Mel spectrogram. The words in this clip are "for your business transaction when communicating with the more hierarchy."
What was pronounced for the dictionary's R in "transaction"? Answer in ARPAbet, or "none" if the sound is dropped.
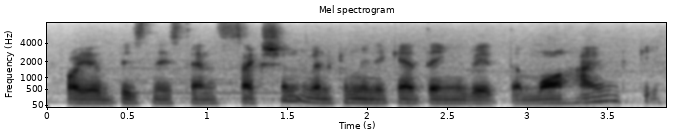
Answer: none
